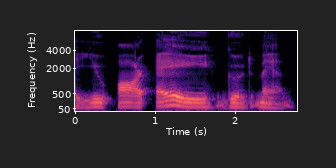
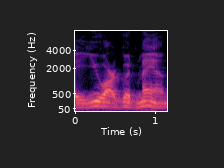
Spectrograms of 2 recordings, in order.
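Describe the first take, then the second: First: Slow, with weight on the article "a"; stress on a. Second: Said in the usual way. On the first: Shown as a demonstration. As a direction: lean on "a" in "you are a good man". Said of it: "we have to say". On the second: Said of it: "we can't just say".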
